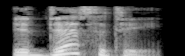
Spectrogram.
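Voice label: "edacity", British English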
